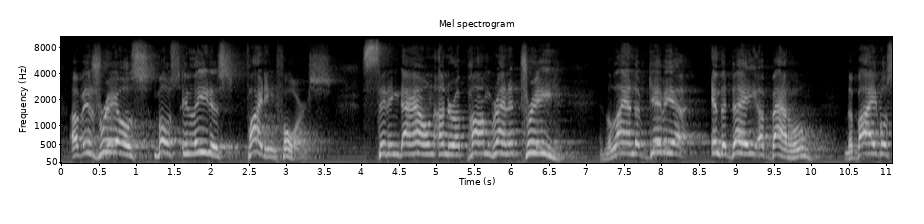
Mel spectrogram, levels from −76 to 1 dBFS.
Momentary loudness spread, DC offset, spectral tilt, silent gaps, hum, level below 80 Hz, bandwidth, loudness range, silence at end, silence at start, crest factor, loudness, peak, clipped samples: 13 LU; under 0.1%; -4.5 dB/octave; none; none; -54 dBFS; 10.5 kHz; 2 LU; 0 s; 0 s; 16 dB; -25 LUFS; -10 dBFS; under 0.1%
